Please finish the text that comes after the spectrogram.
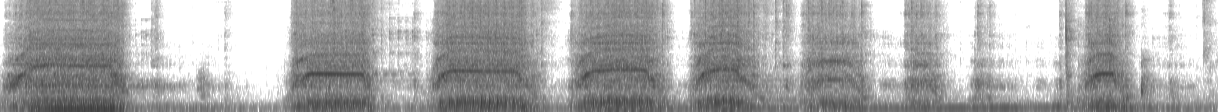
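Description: A sewing machine top-stitches across the top of an apron pocket in about seven short, close bursts of rapid whirring stitching, separated by brief pauses.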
